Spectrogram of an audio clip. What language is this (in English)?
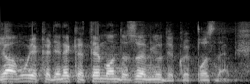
Croatian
